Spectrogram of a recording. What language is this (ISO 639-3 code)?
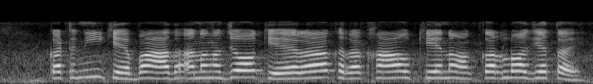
mai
